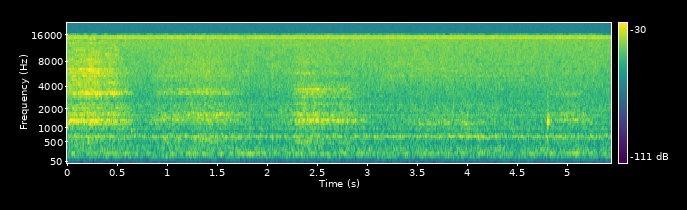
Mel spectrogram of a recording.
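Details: Transcranial Doppler of the middle cerebral artery, left and right sides, with the probe finely adjusted onto the vessel: rhythmic pulsing whooshes over steady hiss; transcranial Doppler signal, middle cerebral artery.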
